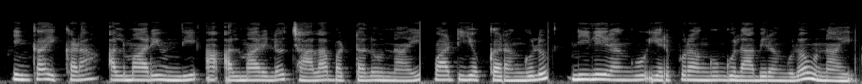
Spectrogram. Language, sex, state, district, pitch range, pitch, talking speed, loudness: Telugu, female, Telangana, Hyderabad, 190-215 Hz, 200 Hz, 125 wpm, -14 LUFS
